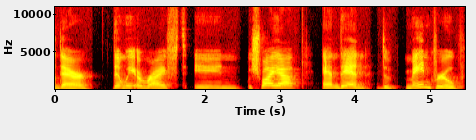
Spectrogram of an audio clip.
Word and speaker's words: Ushuaia: I always pronounce it wrong. Ushuaia.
